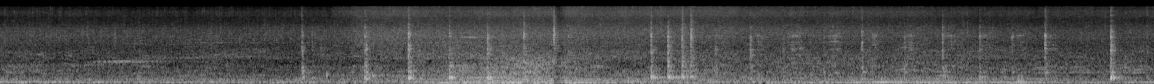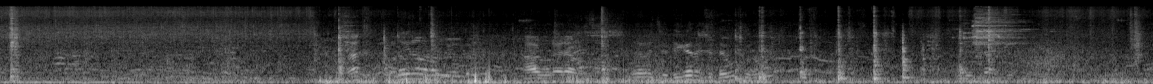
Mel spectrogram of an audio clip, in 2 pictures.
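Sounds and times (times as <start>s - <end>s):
food sizzling on a griddle: 0.0s - 16.2s
spatula clacking on griddle: 3.0s - 5.8s, 6.4s - 11.9s, 18.9s - 21.7s
metal spatula scraping: 7.5s - 10.6s, 20.3s - 21.9s.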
